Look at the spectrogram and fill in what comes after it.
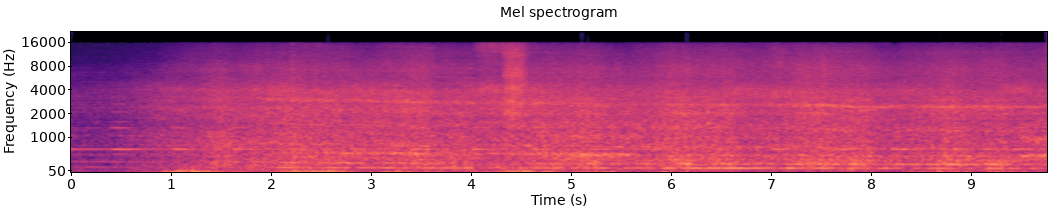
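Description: Yellow Seibu electric commuter train passing through a level crossing: the crossing warning bell's repeated tone at the start, then the train arrives about a second in and its running noise and a steady low motor hum cover it. A brief hiss about four seconds in.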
